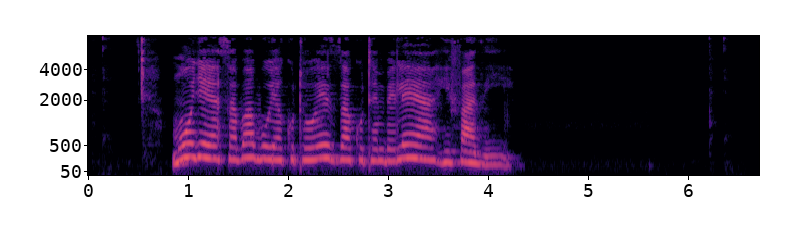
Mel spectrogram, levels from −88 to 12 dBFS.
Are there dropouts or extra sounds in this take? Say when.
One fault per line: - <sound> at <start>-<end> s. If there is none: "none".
none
